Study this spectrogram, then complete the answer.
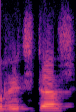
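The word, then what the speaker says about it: Richter: बोलते हैं तो उसको रिचर्स या रिचर्स हर्निया बोलते हैं ठीक है क्योंकि टी साइलेंट होता है रिचर्स हर्निया ही बोलते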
